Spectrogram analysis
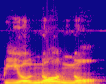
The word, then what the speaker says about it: Pío Nono: el dogma de la inmaculada Concepción el papa Pío Nono así se pronuncia acuérdense de los bizcochos Pío Nono El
